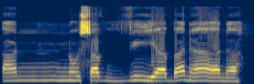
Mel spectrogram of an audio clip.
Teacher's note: نون ساکن کے بعد اور نون ہے حروف اربعہ میں سے، یہاں پہ ادغام ہوگا اس لیے یہاں پہ غنہ کریں گے۔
